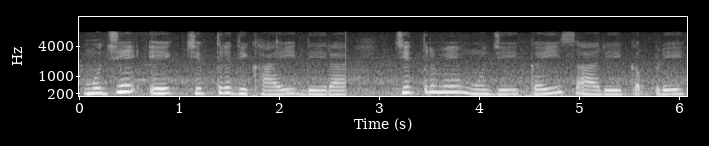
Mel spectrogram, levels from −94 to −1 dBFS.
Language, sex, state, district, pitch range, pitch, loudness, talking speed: Hindi, female, Madhya Pradesh, Katni, 175-240 Hz, 205 Hz, -16 LUFS, 130 wpm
